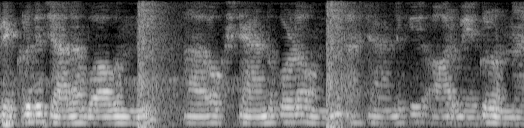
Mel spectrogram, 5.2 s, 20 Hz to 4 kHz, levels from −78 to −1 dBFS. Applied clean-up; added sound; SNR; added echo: none; Gunshot, gunfire; 12 dB; reverberation time 0.2 s.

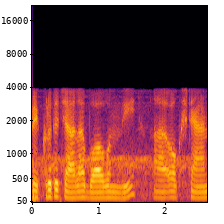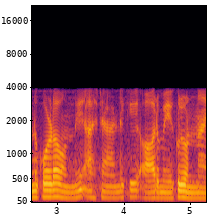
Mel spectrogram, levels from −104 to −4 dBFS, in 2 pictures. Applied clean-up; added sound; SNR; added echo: none; none; none; none.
